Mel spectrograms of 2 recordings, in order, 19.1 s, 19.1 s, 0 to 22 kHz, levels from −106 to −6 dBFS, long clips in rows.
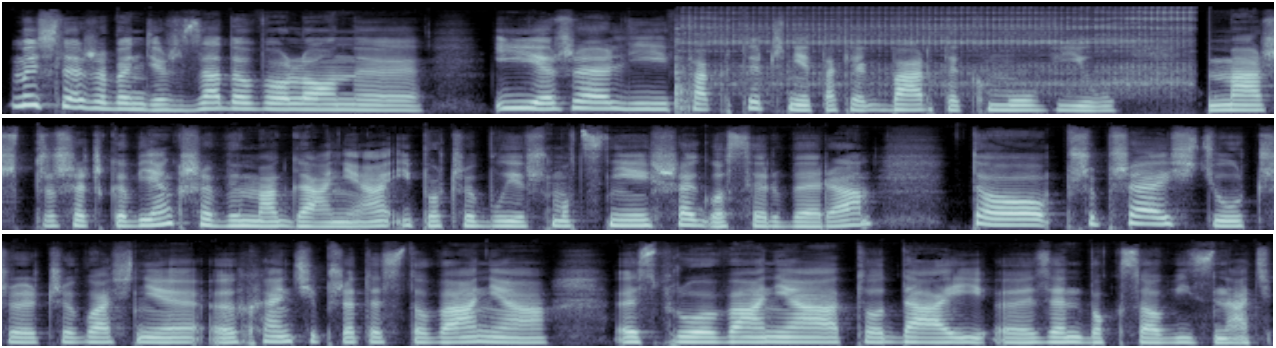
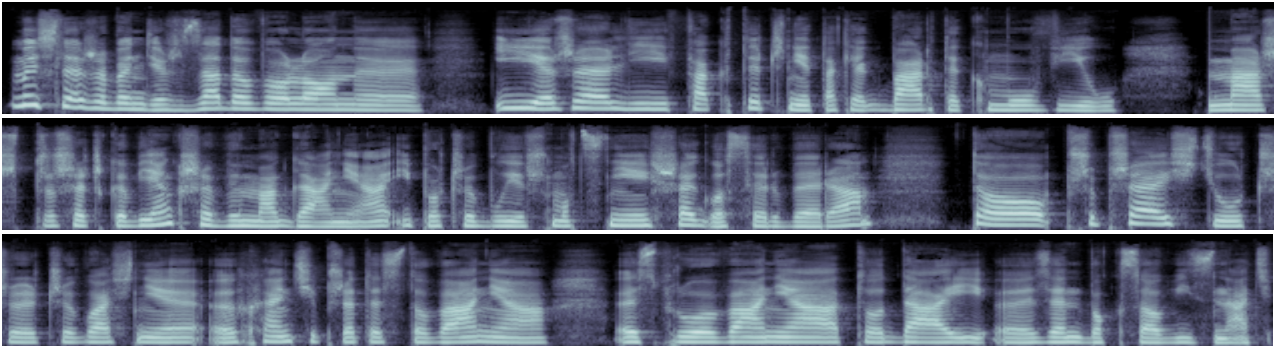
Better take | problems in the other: second | alarm; noticeable; from 3.5 to 6 s; peak 10 dB below the speech

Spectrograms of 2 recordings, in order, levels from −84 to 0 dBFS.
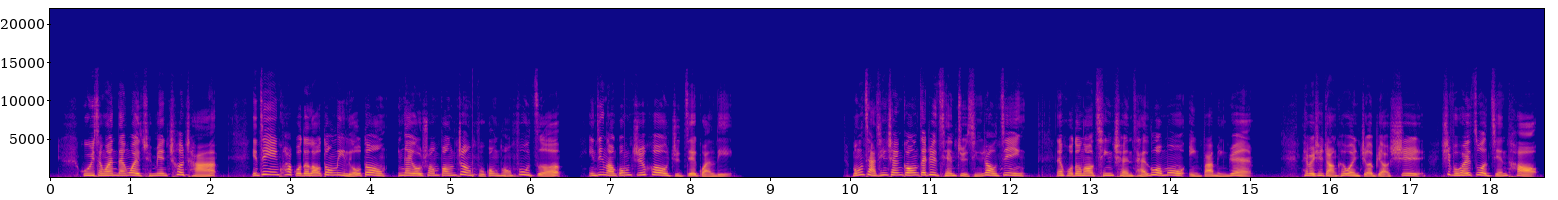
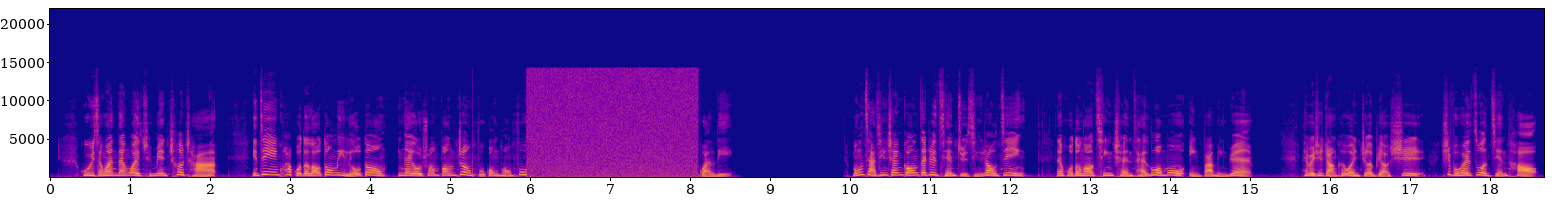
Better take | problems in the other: first | audio cutting out; filled with static; at 6 s for 2 s

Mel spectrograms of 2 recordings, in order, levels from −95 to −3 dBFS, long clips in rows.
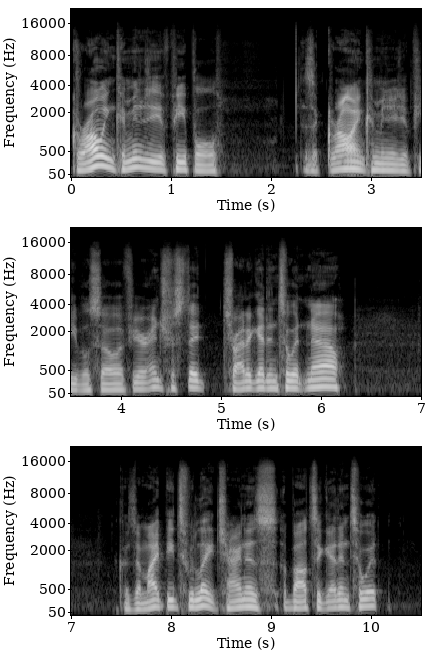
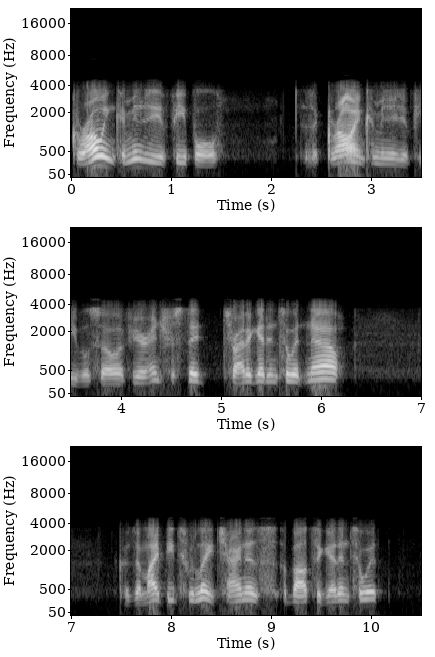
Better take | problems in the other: first | phone-call audio

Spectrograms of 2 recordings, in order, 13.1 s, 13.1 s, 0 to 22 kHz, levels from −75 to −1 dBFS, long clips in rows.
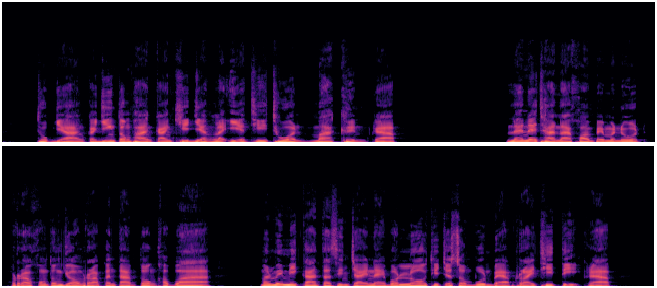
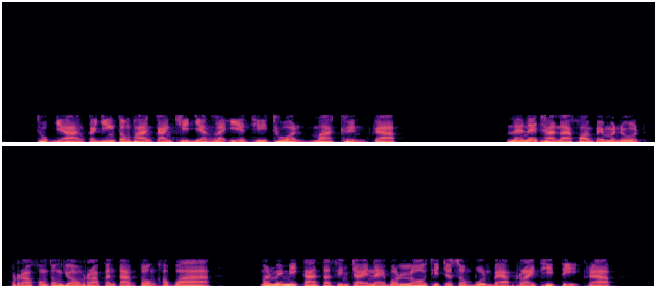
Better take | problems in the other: first | garbled, watery; badly; nothing above 4 kHz

